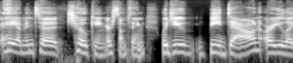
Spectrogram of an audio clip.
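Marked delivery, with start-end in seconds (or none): none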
